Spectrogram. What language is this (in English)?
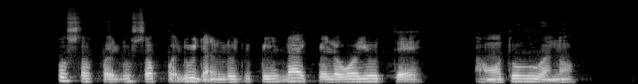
Yoruba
